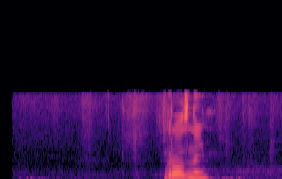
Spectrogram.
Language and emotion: Russian, neutral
